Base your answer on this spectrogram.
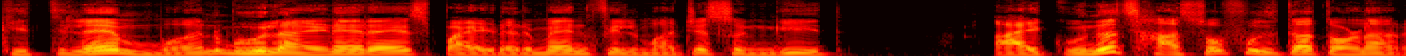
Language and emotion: Goan Konkani, happy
